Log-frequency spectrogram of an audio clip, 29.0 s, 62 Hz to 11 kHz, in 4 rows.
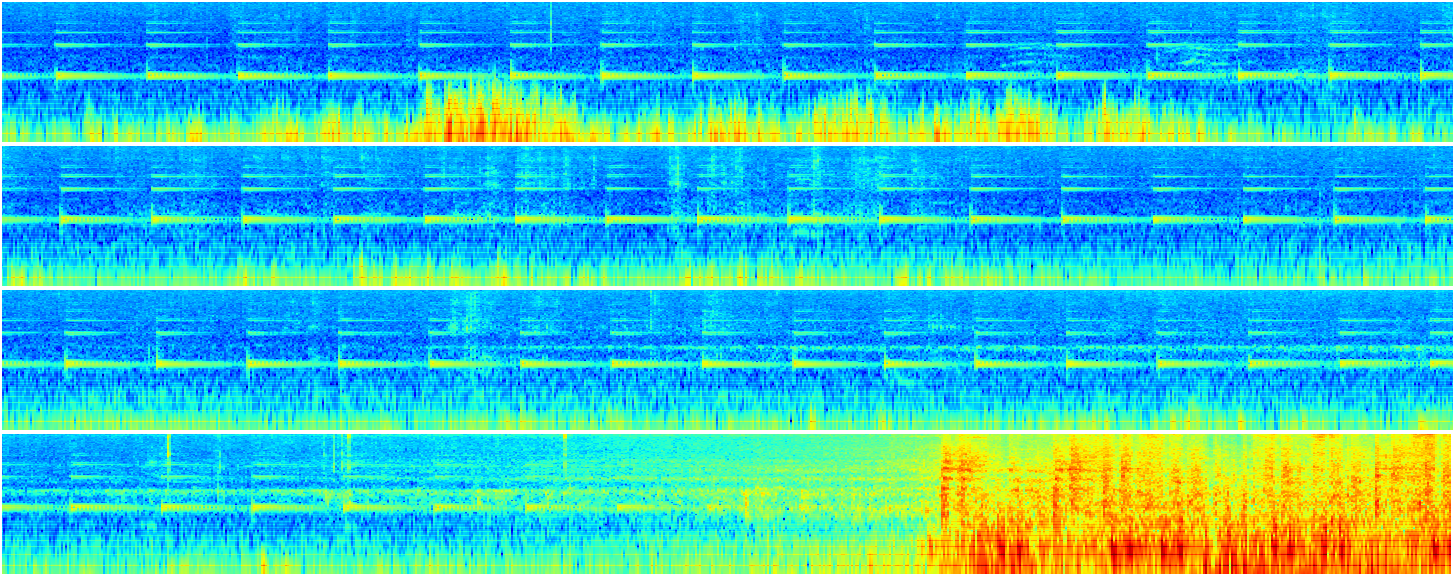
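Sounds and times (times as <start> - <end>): level crossing bell ringing: 0.1 - 25.2
train wheels clacking on rails: 13.4 - 29.0.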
